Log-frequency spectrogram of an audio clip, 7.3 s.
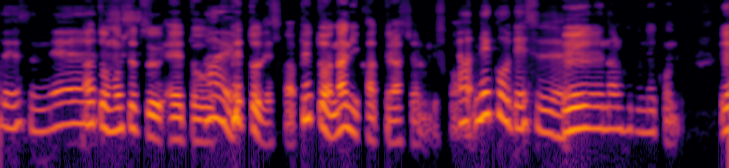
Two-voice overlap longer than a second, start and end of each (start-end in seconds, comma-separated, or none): none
